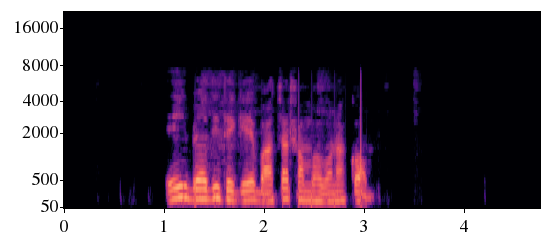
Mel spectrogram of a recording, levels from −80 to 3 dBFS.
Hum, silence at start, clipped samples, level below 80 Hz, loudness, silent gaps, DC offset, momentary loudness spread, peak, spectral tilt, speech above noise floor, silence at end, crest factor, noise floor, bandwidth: none; 1.05 s; under 0.1%; -54 dBFS; -20 LUFS; none; under 0.1%; 7 LU; -4 dBFS; -7.5 dB/octave; over 71 dB; 1.65 s; 18 dB; under -90 dBFS; 7.8 kHz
